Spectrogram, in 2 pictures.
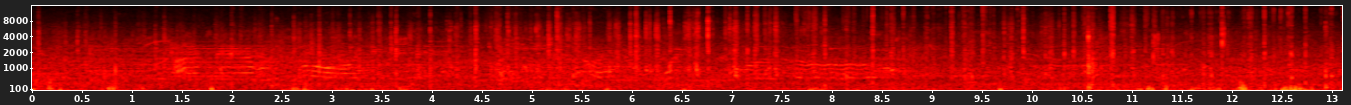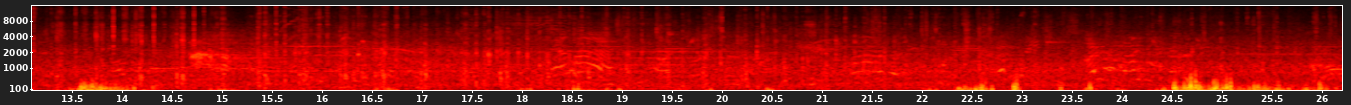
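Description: A horse's hoofbeats at a canter on a sand arena, with people talking in the background. A few heavier low thumps come about halfway through and again near the end.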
